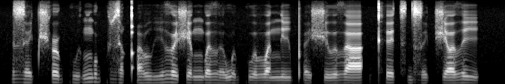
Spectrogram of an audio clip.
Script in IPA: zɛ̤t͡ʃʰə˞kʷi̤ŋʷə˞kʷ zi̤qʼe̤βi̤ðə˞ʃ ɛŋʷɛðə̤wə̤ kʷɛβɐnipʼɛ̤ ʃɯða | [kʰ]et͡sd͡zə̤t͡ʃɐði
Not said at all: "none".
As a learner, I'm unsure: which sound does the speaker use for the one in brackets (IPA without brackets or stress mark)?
kʰ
